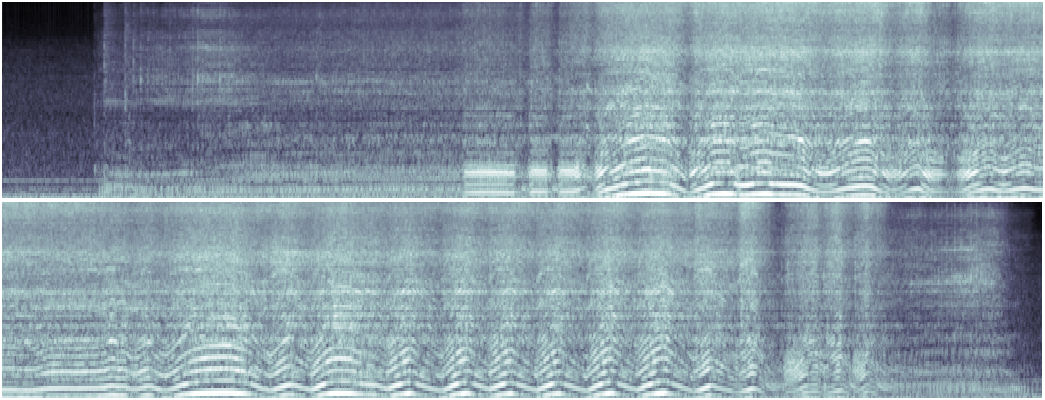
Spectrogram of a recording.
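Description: Gasoline chainsaw running hard, its engine note swinging up and down over and over, in quicker swings near the end, after a few short bursts. A steadier engine hum runs underneath.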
